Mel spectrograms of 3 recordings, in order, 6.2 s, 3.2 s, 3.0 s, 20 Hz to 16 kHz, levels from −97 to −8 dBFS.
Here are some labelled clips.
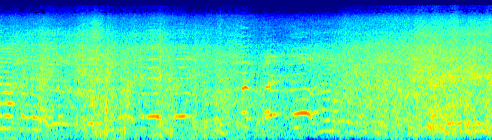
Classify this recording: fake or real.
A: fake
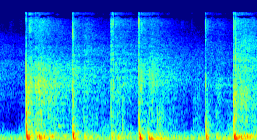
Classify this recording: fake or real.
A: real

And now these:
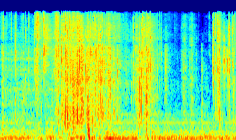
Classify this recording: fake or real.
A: real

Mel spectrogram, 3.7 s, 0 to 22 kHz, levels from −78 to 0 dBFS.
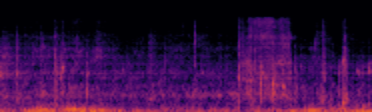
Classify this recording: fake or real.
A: fake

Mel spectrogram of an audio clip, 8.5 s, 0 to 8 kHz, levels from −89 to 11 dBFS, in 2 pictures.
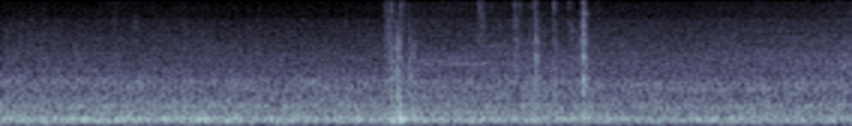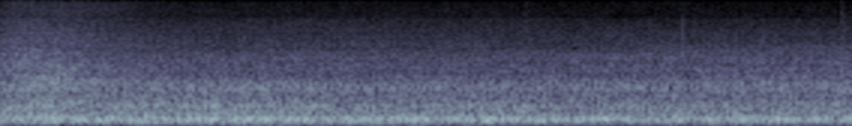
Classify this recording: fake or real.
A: real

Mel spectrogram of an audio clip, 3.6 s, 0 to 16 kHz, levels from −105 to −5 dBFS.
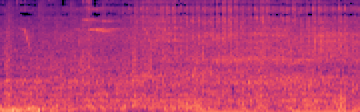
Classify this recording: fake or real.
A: real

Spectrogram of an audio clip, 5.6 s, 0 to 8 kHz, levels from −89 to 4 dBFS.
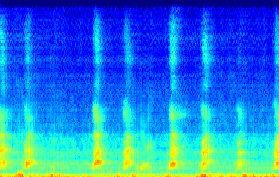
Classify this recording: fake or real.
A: fake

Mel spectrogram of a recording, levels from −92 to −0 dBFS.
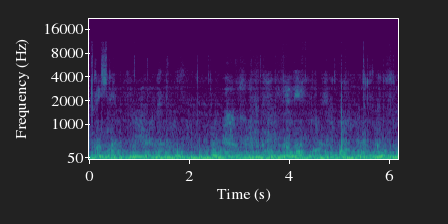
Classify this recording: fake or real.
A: fake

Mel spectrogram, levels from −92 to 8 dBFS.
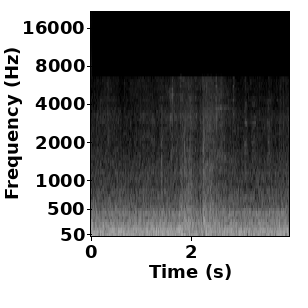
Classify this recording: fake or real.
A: real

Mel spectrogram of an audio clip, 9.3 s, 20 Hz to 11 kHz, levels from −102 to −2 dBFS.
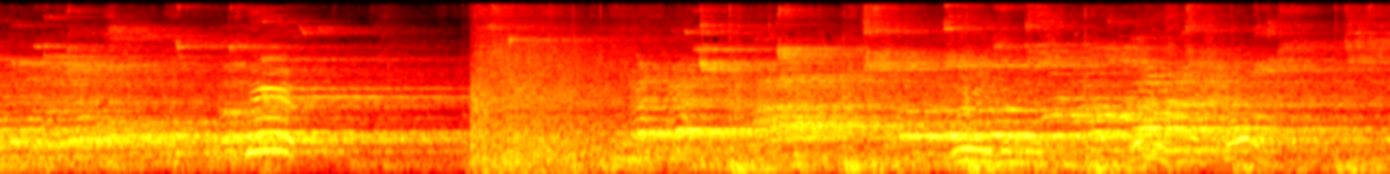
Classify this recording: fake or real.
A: real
